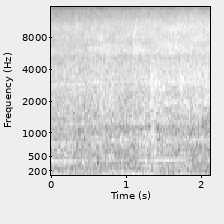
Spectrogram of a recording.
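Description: Steady whir of small combat robots' drive and weapon motors in the arena, with a faint held hum and no distinct impacts.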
